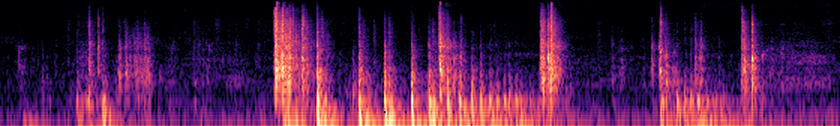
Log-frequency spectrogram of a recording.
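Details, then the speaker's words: HPI Savage SS nitro engine after years in a shed, roto start unit with taped battery wires: short bursts of straining starter whirr and thunks, no firing; engine still jammed, heat gun to be applied. "no it's just still a bit jammed still a bit jammed up"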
